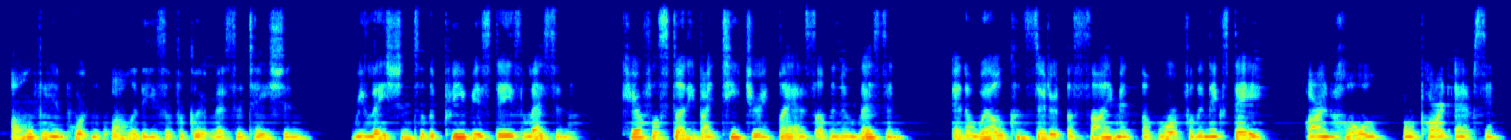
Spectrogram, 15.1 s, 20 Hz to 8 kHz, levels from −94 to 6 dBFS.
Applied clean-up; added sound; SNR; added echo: neural mask model DeepFilterNet 3.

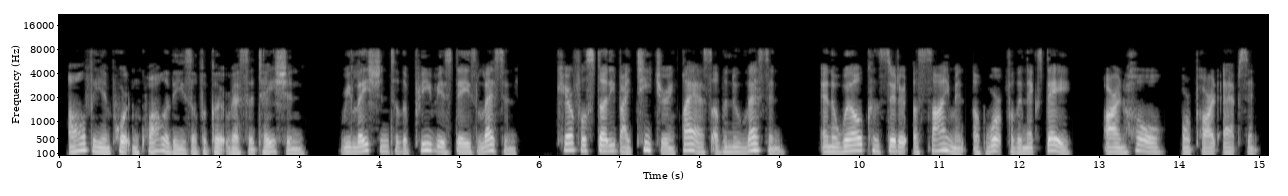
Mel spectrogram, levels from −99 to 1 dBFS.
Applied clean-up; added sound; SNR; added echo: none; none; none; none.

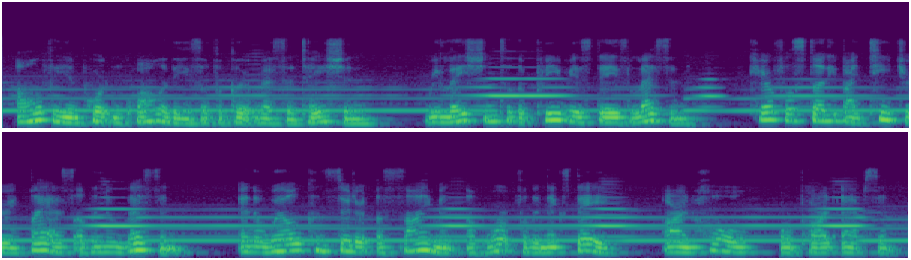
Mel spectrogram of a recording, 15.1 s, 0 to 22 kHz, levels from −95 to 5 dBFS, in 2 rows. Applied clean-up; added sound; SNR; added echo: none; Wind instrument, woodwind instrument; 8 dB; reverberation time 0.3 s.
